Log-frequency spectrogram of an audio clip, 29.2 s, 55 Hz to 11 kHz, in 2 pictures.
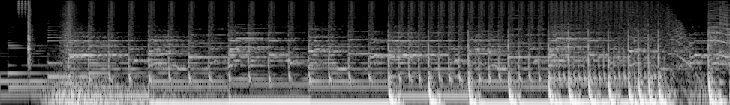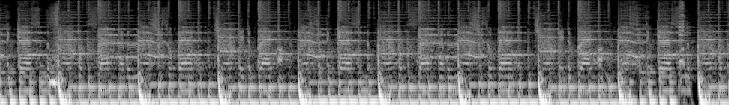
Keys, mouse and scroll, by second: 0.6-1.3 drag, 19.1-19.8 drag, 29.0-29.1 drag.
